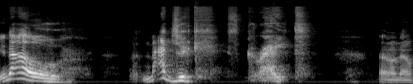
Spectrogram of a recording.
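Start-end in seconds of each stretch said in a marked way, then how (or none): 0.0-3.1 weak put-on celebrity voice, very slow, swooping up and down. Imagining a magic genie voiced differently: not very good Christopher Walken impression. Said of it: "That's not a very good impression".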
